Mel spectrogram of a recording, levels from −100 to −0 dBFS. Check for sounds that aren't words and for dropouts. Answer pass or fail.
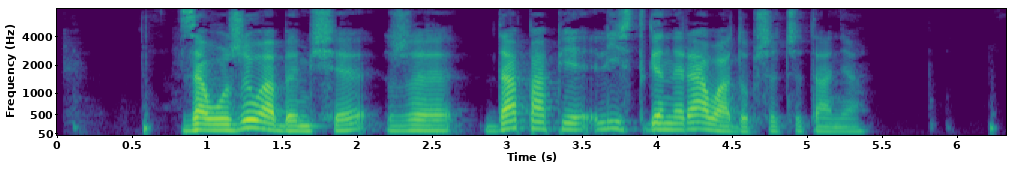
pass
